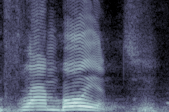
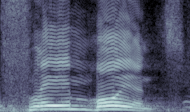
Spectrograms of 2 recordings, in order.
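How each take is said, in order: First: Said in the usual way. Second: Flamboyant said slowly as "flame-buoyant"; split pronunciation. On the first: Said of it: "Even that was misquote". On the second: Shown as a demonstration. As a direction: draw out flamboyant, first part rhyming with "name". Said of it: "Flame like your head".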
